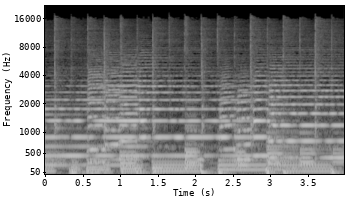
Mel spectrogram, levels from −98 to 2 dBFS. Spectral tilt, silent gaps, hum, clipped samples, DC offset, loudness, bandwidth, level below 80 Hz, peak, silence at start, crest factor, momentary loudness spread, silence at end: -4.5 dB/octave; none; none; under 0.1%; under 0.1%; -21 LUFS; 18 kHz; -32 dBFS; -6 dBFS; 0 s; 16 dB; 4 LU; 0 s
